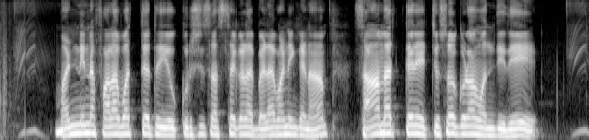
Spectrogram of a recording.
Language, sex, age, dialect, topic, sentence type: Kannada, male, 18-24, Central, agriculture, statement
